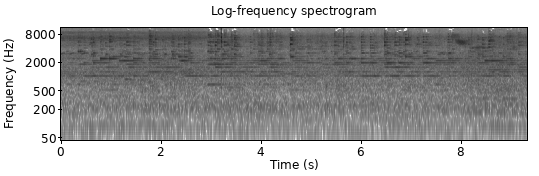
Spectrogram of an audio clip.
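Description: Steady outdoor background noise: a constant low rumble with many short, high-pitched tones scattered through it.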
